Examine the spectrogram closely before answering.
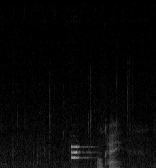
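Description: A short electronic menu chime sounds.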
